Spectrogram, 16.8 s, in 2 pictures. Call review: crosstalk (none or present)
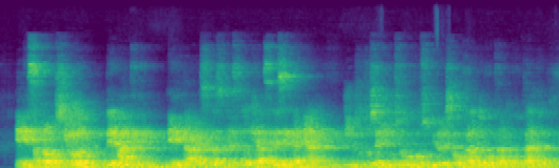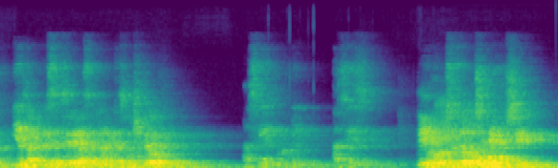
present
